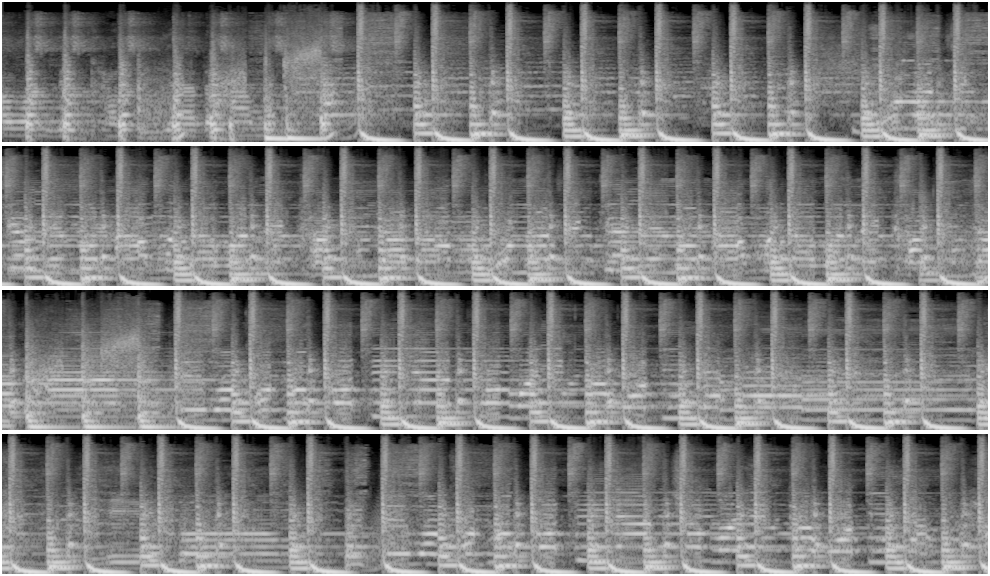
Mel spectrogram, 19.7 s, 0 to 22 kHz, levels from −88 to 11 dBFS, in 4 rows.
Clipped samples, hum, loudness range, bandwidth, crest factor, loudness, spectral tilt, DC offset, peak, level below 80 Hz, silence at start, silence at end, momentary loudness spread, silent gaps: 3%; none; 1 LU; over 20 kHz; 6 dB; -6 LUFS; -5 dB/octave; under 0.1%; 0 dBFS; -12 dBFS; 0 s; 0 s; 2 LU; none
